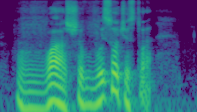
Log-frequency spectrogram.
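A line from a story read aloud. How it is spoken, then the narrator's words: Ashamed, stammering. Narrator (Russian): Краснея и обливаясь потом от стыда, он, запинаясь, произнес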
